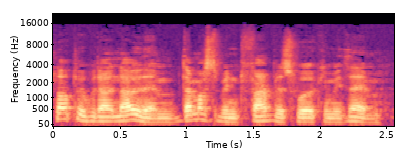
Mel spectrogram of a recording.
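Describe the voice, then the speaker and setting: A man's voice: mid-range voice, animated, very fast, mellow. A middle-aged man hosting a casual radio interview, chatting in a rambling way and often stammering over repeated words. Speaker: radio show host.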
